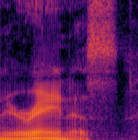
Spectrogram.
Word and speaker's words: Uranus: Get some eyes on Uranus. Mm-hmm. Which is actually pronounced Uranus. But anyway, so Neptune is one of those planets where we It's a never different hole.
